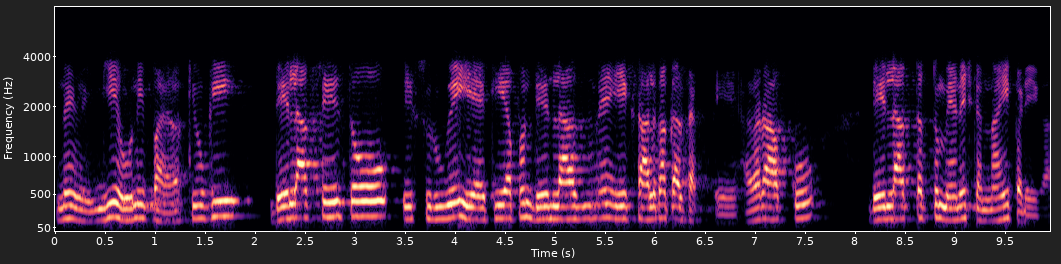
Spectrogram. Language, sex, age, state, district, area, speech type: Hindi, male, 18-30, Madhya Pradesh, Gwalior, rural, conversation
